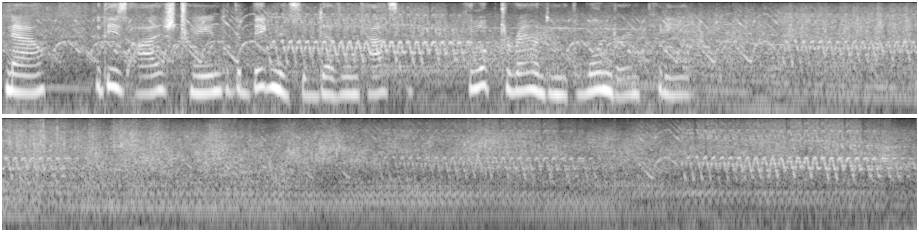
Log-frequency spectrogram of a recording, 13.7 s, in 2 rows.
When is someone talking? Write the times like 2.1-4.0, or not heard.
0.0-5.2.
